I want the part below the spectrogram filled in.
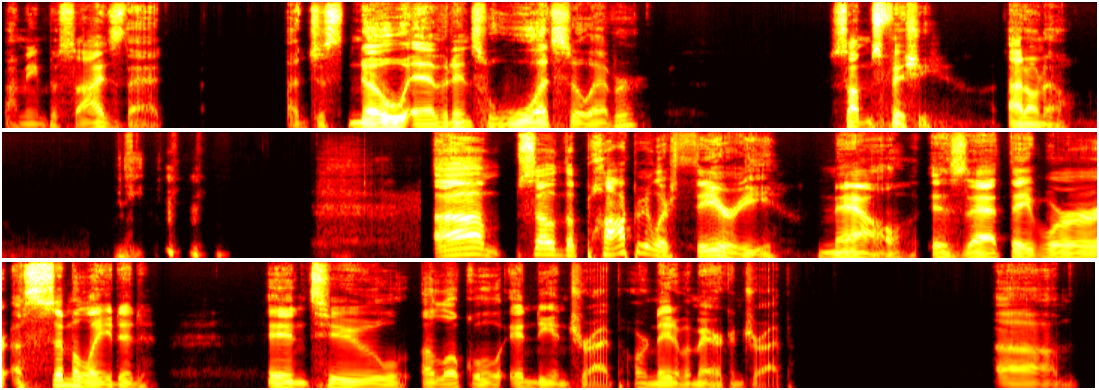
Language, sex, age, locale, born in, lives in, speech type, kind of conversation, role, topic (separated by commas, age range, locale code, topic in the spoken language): English, male, 30-34, en-US, United States, United States, conversation, podcast, guest, How did your favorite school subject influence who you are today?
